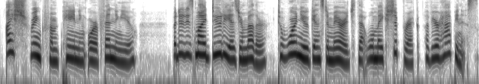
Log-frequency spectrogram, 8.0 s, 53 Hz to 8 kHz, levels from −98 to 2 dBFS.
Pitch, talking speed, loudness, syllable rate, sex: 245 Hz, 210 wpm, -17 LUFS, 5.6 syllables/s, female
